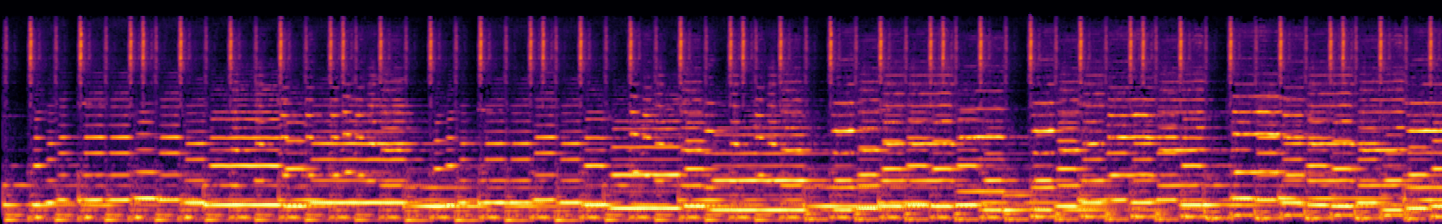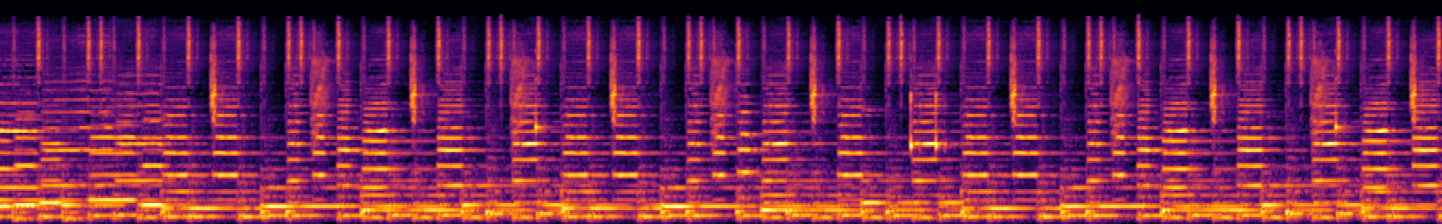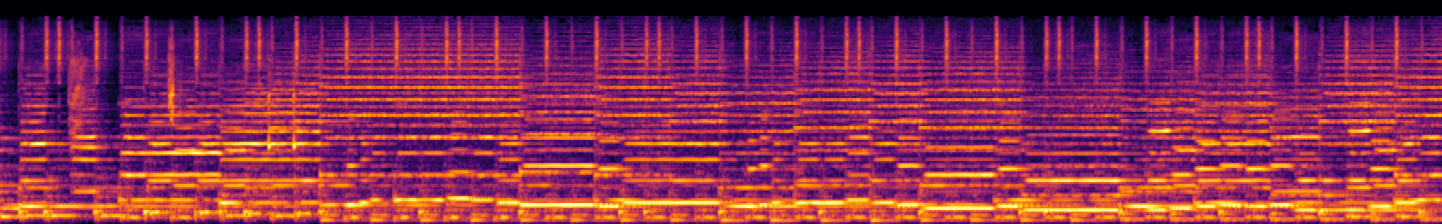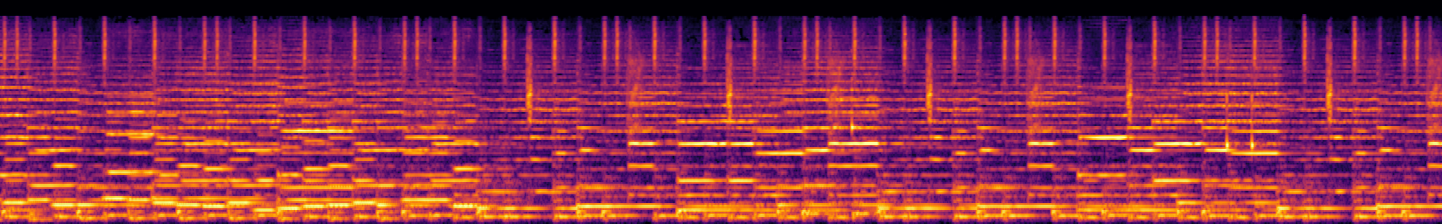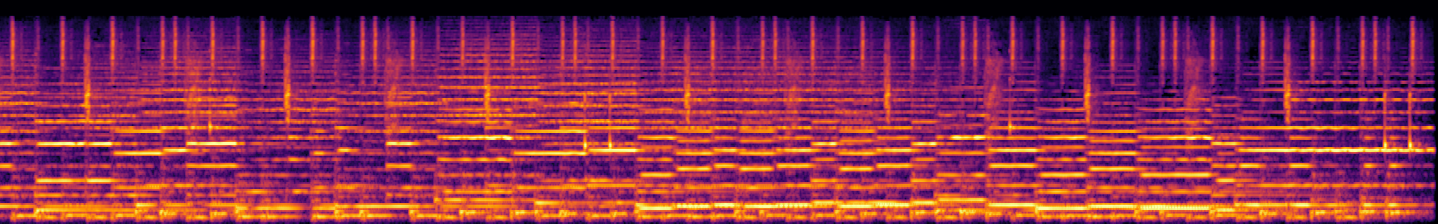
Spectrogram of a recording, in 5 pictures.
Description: ファンタジー系。
這個很和平也不錯～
